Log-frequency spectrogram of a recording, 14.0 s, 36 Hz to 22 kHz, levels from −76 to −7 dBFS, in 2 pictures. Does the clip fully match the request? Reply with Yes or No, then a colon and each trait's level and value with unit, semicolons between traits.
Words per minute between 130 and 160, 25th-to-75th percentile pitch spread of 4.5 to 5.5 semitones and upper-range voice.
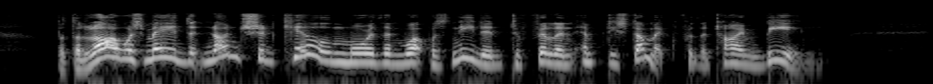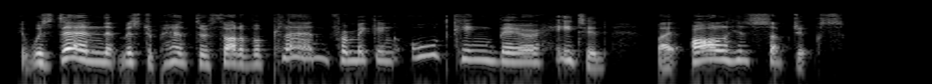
No: average, 180 wpm; average, 4.8 semitones; high, 205 Hz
